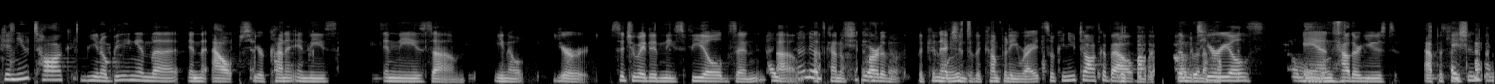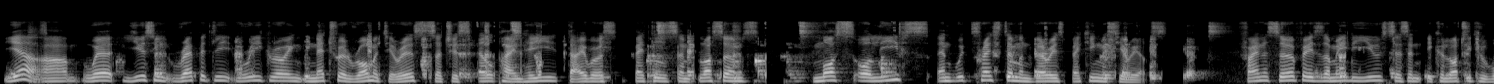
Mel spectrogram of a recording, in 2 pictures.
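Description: From 0.08 s to 29.77 s a second copy of the speech trails the original by about 420 ms, only slightly quieter. This is likely an echo leak: a far-end echo canceller let its loudspeaker's output slip back. Unlike room reverberation, it is a distinct, late repeat rather than a smear.

Between 3.33 s and 6.9 s the background drops out by about 40 dB for roughly a second in total. This is background gated by the echo canceller, which clamped the microphone while the loudspeaker played. The room tone dips away and returns when the canceller lets go.

From 7.64 s to 15.68 s the talker's own speech sinks deeply or breaks into pieces, around three seconds in all, likely because speech was suppressed in double talk while both sides spoke. Unlike the gating, this removes the talker, not just the background.

The same background gating returns briefly at 21.09 s, 23.99 s, 26.6 s and 29.82 s, each dip lasting under a third of a second. 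The call microphone processing also leaves nothing above 8 kHz.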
